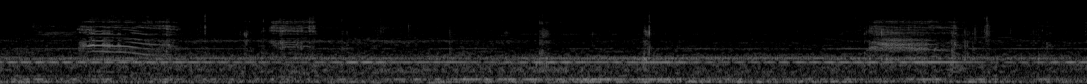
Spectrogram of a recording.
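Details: Pet cat meowing: a few short, harmonic-rich meows that bend downward, near the start, around three seconds and again near nine seconds, over a steady low electrical hum.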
